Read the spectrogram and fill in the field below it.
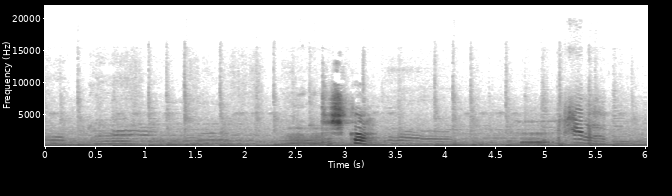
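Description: A cat in the video game Minecraft gives two clear meows, fairly close, over steady background game music, while someone talks and another voice imitates the meowing.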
